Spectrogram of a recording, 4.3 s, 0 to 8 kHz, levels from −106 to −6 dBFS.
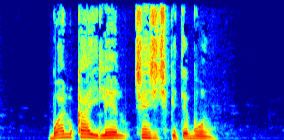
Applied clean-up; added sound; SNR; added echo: none; none; none; none.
